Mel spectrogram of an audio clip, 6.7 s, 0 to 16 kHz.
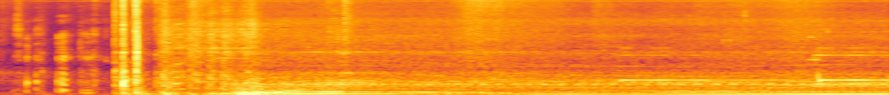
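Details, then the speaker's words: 2011 BMW 335i xDrive (N55) started right after replacing the engine belts and pulleys, done because the old belts squeaked in cold weather. It cranks, fires, revs briefly and settles into a smooth idle with no rattle. "sounds good there's no rattle let's take a look oh good there's no rattling as you could hear"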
